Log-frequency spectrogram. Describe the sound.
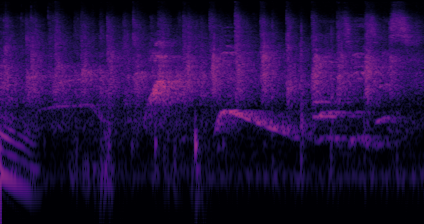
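An audience applauds steadily for about four seconds, a dense wash of clapping mixed with cheering voices and a few rising and falling whoops or whistles over the top.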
